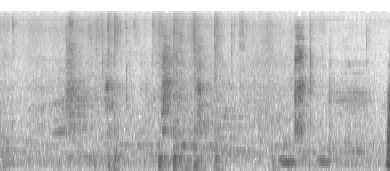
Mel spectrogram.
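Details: Five-week-old male Pomsky puppies from Winter and Dash's litter, indoors: a few short, soft whimpers rise under a person's chatter, ending in a brief louder burst.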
